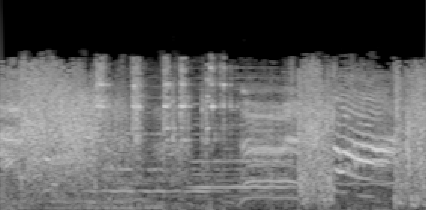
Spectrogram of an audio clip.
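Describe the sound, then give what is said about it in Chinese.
A door bursts open with a loud, clattering crash, followed by a flurry of thuds and clinking, breaking sounds, while voices cry out over the commotion. “你进来怎么不敲门呢？”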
